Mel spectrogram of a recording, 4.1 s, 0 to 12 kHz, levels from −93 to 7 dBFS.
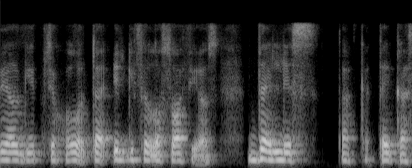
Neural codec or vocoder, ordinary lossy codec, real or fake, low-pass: none; AAC, 64 kbps; real; 7.2 kHz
